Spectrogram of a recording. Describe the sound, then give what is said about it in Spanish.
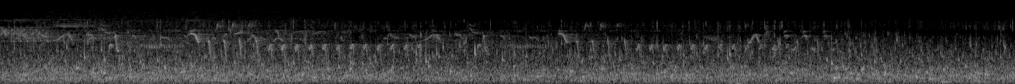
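A forest river flows steadily with a constant rushing wash of water, while birds chirp and call repeatedly over it throughout. No one speaks. “Pues como a mí, seguramente te gustaría estar ahí, meter los pies en el agua, respirar fuerte, expirar el aire puro del bosque, escuchar el río, los animales.”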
